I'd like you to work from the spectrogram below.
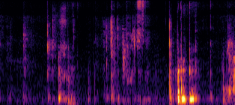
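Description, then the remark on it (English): Mouth sounds of someone sipping a Red Bull energy drink: soft slurps and wet clicks, then a couple of louder gulping swallows near the end, with no talking. “I'm about to take a sip of this.”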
